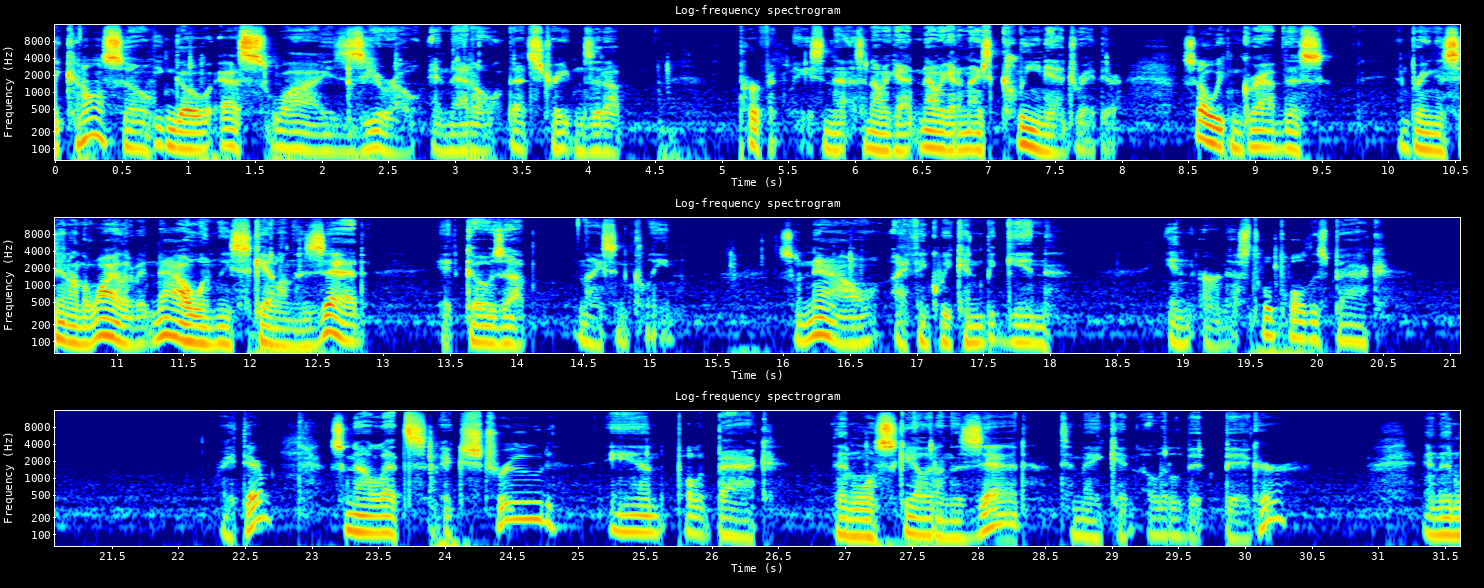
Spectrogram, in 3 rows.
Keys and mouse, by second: 0.1 KP_3, 1.0 s, 4.5 KP_3, 8.6 g, 11.9 s, 16.5 KP_3, 19.5 g, 23.8 e, 27.1 s.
